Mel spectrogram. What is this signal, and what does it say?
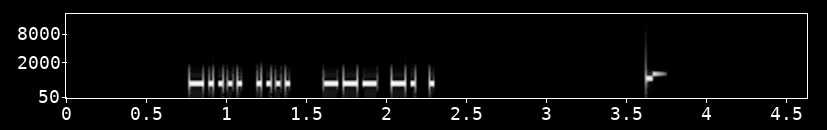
Morse code, heard as a keyed tone, about 42 wpm, 700 Hz. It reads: 6H ONE
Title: Winter Field Day Exchanges Encore 40wpm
